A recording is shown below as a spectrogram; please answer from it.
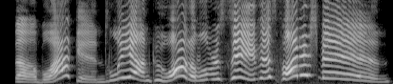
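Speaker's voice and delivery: high, booming, loud cartoon voice with swooping pitch. Streamer wrapping up a murder case with chat, Monokuma voice. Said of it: "Monokuma voice".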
